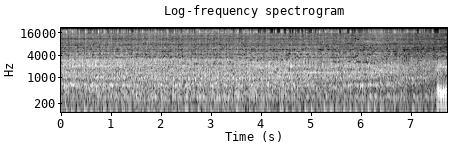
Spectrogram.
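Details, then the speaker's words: Honda Click 125i FI V3 scooter at a very low idle. A light rhythmic tapping comes from the CVT side, a slack belt flicking at low idle; judged normal. "So Gan talaga mga bro medyo meron talaga siyang ah makalas sa loob n makina dito lalo dito sa may cbt"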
